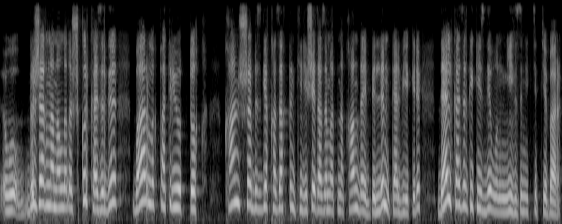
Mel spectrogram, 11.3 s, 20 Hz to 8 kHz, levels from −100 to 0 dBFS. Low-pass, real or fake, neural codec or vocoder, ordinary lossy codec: 7.2 kHz; fake; codec, 16 kHz in and 24 kHz out, 1 kbps, XY-Tokenizer; none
